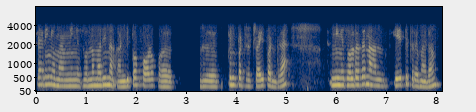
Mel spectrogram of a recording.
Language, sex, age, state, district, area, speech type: Tamil, female, 30-45, Tamil Nadu, Tiruvallur, urban, conversation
